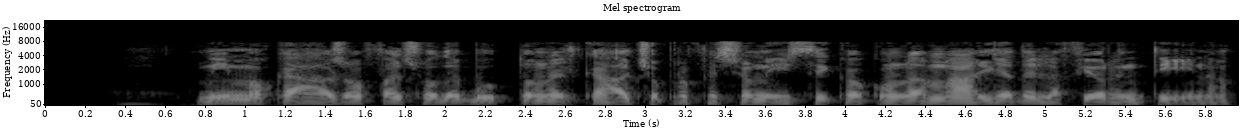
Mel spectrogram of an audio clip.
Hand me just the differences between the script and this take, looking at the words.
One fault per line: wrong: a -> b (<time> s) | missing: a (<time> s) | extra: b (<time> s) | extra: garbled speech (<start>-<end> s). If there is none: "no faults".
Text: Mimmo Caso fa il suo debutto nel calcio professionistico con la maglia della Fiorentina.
no faults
